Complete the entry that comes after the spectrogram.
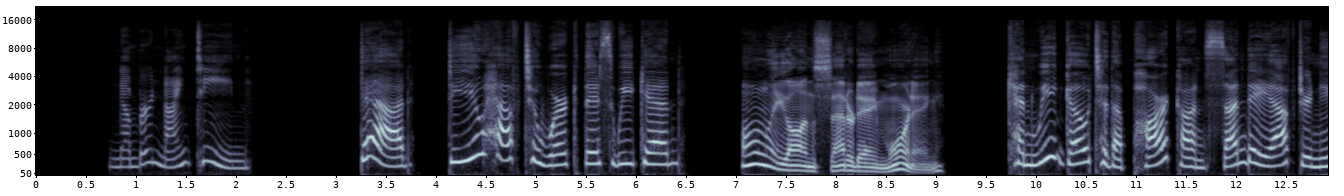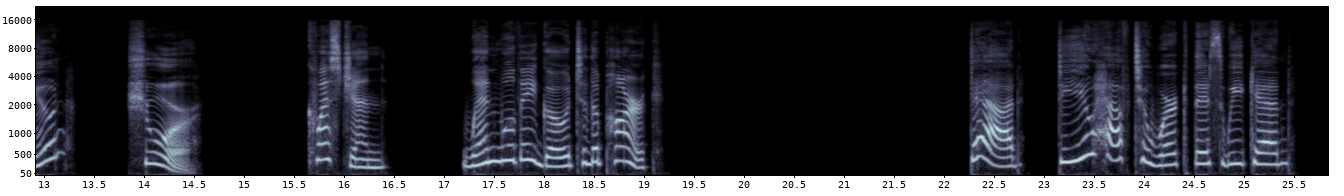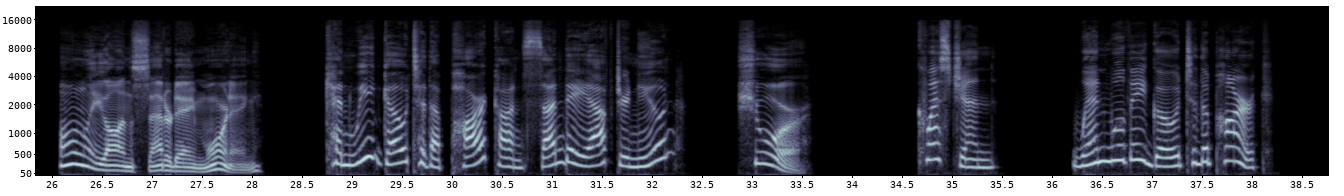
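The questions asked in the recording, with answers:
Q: When will they go to the park?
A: On Sunday afternoon.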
